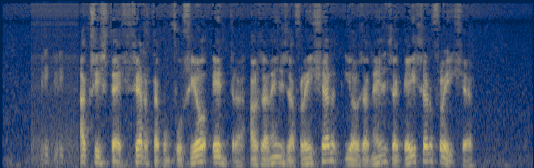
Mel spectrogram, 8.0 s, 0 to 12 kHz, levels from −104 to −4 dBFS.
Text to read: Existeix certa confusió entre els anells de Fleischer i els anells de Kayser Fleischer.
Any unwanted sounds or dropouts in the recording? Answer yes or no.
yes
